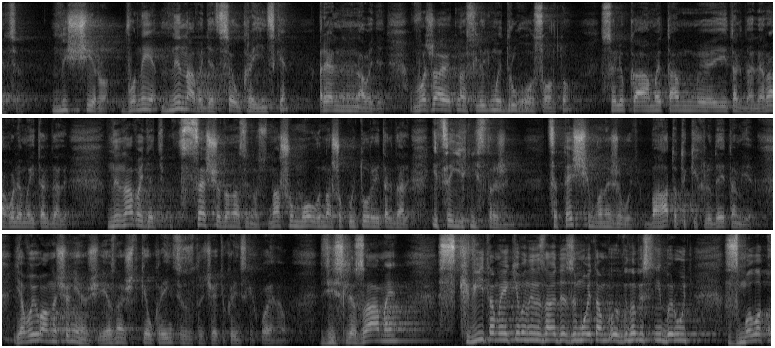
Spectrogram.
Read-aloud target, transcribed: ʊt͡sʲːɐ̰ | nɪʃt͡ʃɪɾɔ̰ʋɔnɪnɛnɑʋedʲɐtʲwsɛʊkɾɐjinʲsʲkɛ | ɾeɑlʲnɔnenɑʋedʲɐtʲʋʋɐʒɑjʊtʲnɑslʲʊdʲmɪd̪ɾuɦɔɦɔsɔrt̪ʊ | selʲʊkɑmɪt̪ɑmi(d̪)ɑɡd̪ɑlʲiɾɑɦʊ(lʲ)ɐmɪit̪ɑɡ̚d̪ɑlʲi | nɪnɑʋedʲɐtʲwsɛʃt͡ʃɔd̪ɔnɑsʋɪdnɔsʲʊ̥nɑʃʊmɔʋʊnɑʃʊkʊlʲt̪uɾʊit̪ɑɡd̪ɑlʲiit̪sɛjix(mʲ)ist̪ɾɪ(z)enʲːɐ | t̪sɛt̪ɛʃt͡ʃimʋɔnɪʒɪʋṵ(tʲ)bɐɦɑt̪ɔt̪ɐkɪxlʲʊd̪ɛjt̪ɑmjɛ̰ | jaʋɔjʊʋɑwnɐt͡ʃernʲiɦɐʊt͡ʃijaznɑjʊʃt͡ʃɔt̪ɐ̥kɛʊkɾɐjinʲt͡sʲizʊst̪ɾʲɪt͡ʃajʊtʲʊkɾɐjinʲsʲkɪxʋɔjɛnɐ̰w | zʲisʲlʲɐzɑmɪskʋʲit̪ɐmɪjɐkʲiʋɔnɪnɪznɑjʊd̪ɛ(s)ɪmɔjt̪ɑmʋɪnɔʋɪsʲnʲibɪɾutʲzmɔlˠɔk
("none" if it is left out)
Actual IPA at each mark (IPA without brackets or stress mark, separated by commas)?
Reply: t̪, lʲ, nʲ, ʒ, tʲ, z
